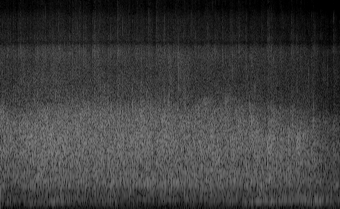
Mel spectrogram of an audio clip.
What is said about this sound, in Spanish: Denle un aplauso, Señor, esta mañana, por favor.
